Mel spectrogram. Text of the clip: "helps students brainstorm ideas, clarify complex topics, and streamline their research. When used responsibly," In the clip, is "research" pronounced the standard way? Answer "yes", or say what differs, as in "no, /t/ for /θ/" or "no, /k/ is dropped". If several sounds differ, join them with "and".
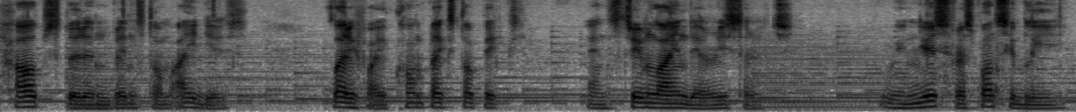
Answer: yes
